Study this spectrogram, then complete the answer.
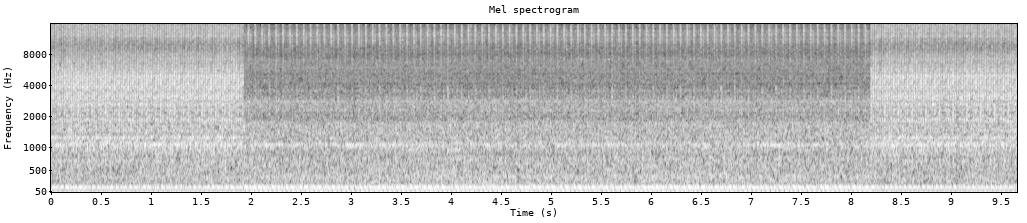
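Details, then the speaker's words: BMW 325i E30 with M20 engine, around a first-time valve clearance adjustment: busy idle with a loud, fast clatter of about three clacks a second; the owner feels the valvetrain is still fairly noisy. "bon j'ai l'impression que ça fait pas mal de bruit quand même"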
